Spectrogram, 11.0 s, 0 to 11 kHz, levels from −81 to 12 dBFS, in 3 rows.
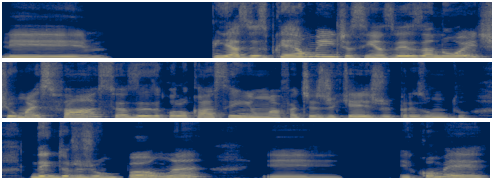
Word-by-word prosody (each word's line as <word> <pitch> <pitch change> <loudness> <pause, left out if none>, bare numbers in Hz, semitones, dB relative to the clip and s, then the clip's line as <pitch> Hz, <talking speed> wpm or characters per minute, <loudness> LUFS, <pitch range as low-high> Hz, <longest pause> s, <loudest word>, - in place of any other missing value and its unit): e 200 -3 0 0.8
e, 230 0 +5
às 230 0 +4
vezes, 265 +1 +2
porque 275 +4 -1
realmente, 340 -2 +3
assim, 235 -3 -2
às 205 0 -1
vezes 250 +2 +6
à 260 - +3
noite 260 +3 +1
o 230 - 0
mais 275 +4 -2
fácil 260 +3 -1
às 220 - -3
vezes 255 +1 +3
é - - -1
colocar, 255 0 -2
assim, 250 -3 -2
uma 210 0 -2
fatia 215 +2 -5
de 210 0 -4
queijo 210 -2 -1
e - - -8
presunto 200 0 -6 0.4
dentro 225 0 +4
de 220 +1 -1
um 225 -1 -3
pão, 225 +8 +1
né, 275 +7 -1 0.4
e 195 -2 -6 0.4
e 210 - -4
comer. 250 +2 -2
230 Hz, 180 wpm, -23 LUFS, 210-255 Hz, 0.8 s, vezes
